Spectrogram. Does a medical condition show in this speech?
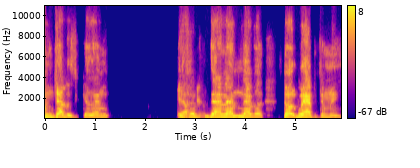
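Yes: multiple system atrophy; speech affected.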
